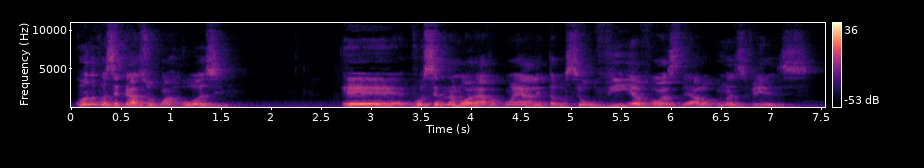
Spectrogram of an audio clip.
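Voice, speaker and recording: A man's voice: a little high, very animated, normal speed, dark tone, reverberant, distant mic. A man, a pastor, talking through a Bible reflection in an earnest, explanatory way with everyday examples.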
